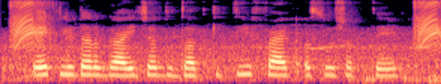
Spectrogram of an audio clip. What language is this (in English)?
Marathi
